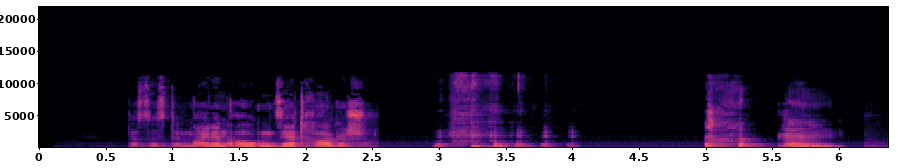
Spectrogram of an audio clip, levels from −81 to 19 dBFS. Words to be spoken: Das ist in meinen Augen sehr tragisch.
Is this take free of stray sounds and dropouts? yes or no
no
